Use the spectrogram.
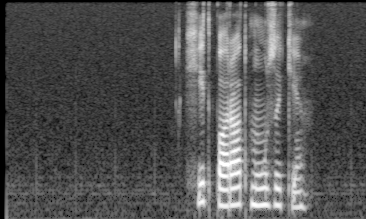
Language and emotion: Russian, neutral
